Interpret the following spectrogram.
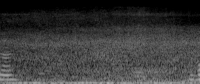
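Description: Steady city street noise: traffic on a wet road, with a low rumble and an even hiss.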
